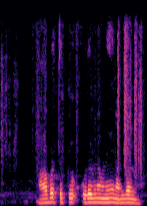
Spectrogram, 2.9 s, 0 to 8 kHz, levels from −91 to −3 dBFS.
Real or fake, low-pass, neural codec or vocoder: real; 7.2 kHz; none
